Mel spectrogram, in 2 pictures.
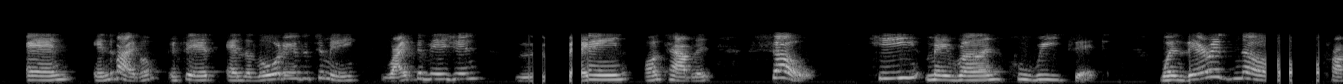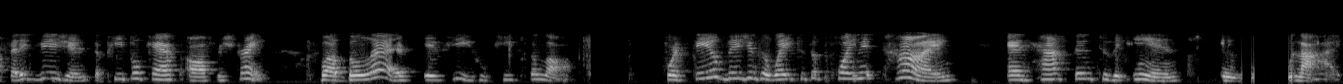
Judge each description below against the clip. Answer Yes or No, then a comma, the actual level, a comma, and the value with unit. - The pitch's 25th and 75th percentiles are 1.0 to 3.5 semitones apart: No, average, 5.1 semitones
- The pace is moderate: No, slow, 130 wpm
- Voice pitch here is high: Yes, high, 215 Hz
